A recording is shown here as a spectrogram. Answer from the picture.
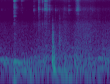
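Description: Metal bangles clinking and jangling in a few short bursts as a saree is lifted and handled, over a low steady hum.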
